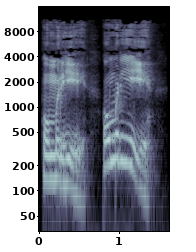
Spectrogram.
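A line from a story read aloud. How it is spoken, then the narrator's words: Wizard shouting. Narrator (Russian): кричал маг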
